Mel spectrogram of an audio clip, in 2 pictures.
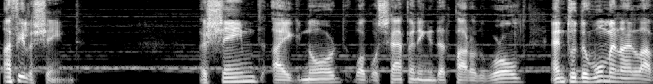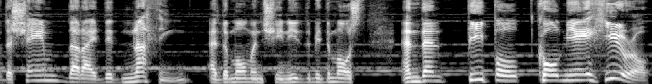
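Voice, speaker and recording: A man's voice: mid-range voice, lively intonation, moderate pace, a bit bright, faint music behind, lightly acted. An actor playing a regretful, bitter man who is hailed as a hero, confessing his shame in an audio drama. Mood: bitter, ashamed. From Bosnia. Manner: confessional, self-reproaching. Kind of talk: fiction podcast drama acting.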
